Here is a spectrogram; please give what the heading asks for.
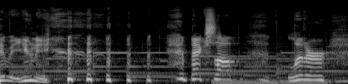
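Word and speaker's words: Liter: Next up, Litter. Some people may pronounce it Leader. It's Litter from what I understand.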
